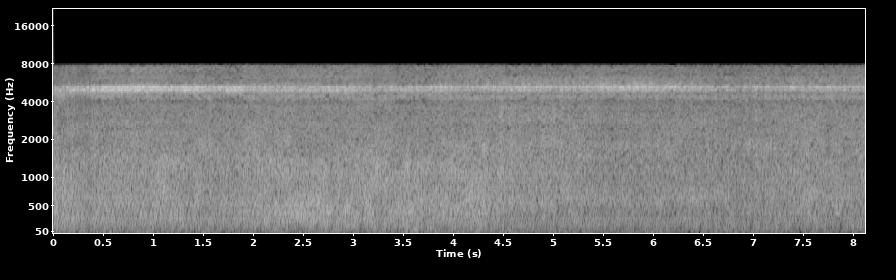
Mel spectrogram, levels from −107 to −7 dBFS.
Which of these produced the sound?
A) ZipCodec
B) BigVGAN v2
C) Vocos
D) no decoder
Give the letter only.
A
